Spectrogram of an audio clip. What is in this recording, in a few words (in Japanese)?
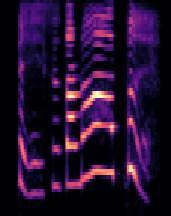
べーすどろっぷ, kawaii voice; 音ゲー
